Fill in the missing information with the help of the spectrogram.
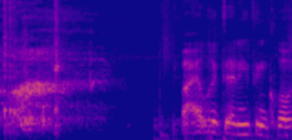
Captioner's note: laughing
